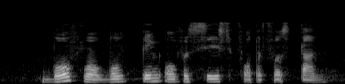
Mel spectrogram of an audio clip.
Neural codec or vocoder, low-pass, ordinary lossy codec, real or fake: codec, 44.1 kHz, 3.4 kbps, Pupu-Codec; 7.2 kHz; none; fake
